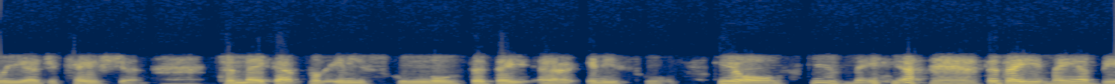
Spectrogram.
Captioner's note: laughs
